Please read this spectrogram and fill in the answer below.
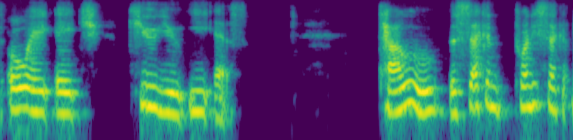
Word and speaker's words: Oakes: It's actually, most people pronounce it Oakes. I've probably been pronouncing it wrong all this time. I don't know. Oakes is what I always said. It's Oahques.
